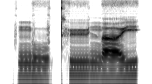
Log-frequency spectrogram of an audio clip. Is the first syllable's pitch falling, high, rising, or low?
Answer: low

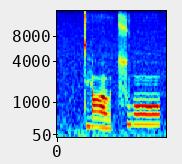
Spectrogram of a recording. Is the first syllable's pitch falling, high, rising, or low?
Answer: low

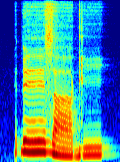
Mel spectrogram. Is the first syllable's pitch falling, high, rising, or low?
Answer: high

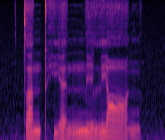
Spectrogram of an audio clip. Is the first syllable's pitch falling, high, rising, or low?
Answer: high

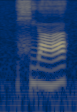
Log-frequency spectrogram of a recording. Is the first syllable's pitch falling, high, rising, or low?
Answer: low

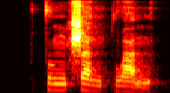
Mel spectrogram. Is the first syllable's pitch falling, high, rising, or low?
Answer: high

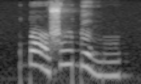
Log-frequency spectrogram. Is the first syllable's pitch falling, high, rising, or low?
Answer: falling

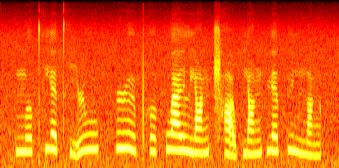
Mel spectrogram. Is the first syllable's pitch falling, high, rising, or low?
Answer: rising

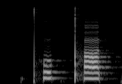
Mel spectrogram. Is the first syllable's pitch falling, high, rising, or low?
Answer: rising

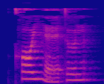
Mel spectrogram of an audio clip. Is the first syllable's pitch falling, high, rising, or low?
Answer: high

